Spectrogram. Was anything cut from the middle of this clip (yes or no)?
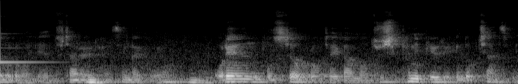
no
